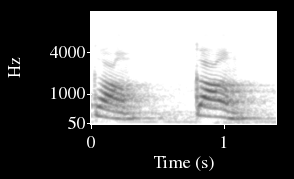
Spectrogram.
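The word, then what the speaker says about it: calm: सबसे पहला जो वर्ड है वो है काम। ठीक है, यहाँ पे एल साइलेंट रहता है।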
